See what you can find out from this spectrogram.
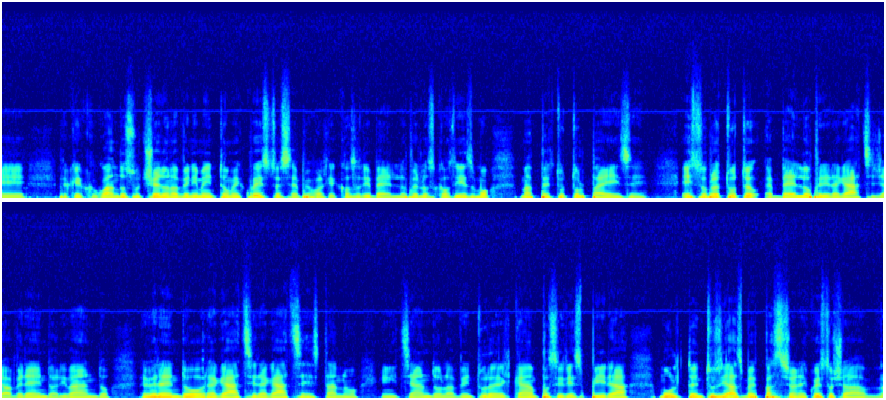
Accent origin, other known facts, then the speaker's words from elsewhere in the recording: Pontassieve, Tuscany, Italy; vengo da Pontassieve, un piccolo paese vicino a Firenze.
